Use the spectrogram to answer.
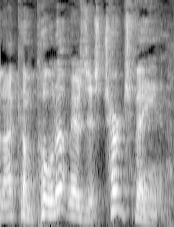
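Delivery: ordinary delivery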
